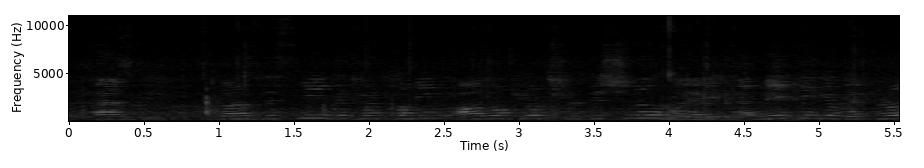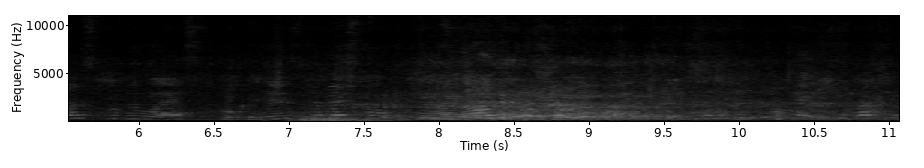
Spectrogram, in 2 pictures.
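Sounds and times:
audience chatter: 6.7s - 11.0s.

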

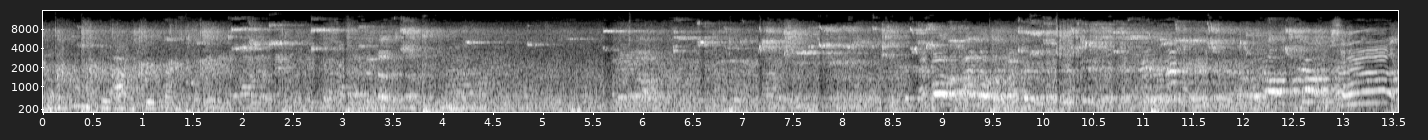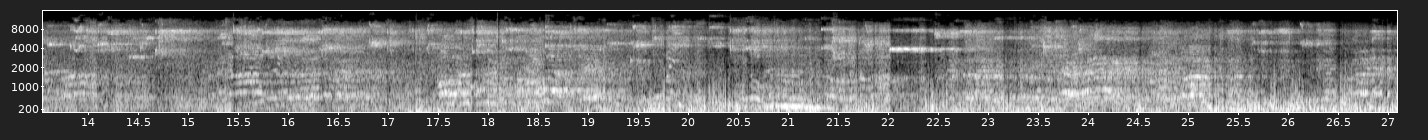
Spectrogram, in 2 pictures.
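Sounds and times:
sneakers squeaking: 1.4s - 12.9s, 13.5s - 24.1s, 25.6s - 26.4s
basketball bouncing: 17.2s - 18.3s.

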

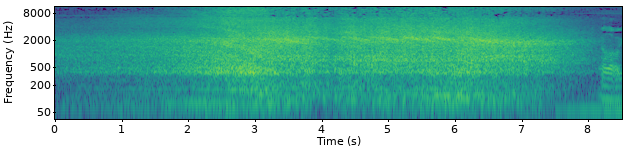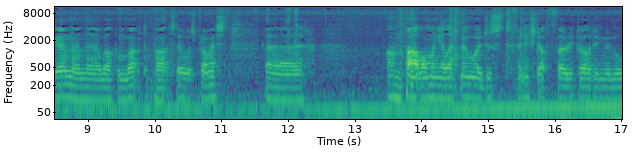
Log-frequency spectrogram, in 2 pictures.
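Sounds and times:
passenger train passing: 0.0s - 8.5s.

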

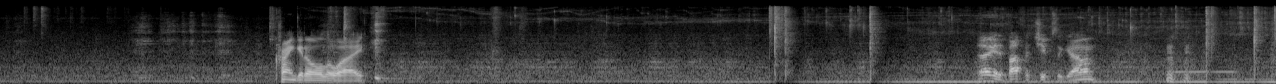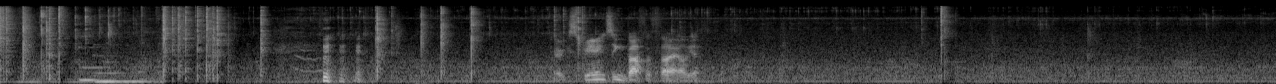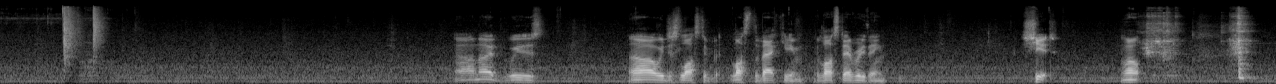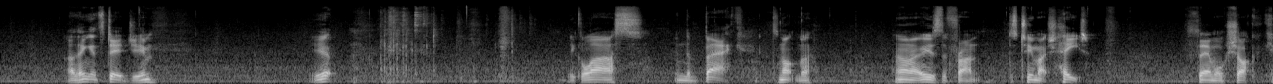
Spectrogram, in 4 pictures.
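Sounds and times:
low electrical hum: 0.0s - 51.0s
high-voltage arc crackling: 3.4s - 26.7s.

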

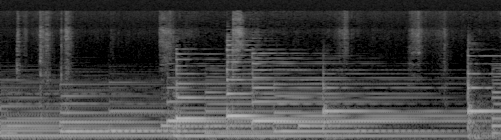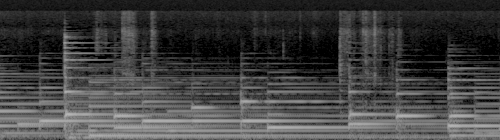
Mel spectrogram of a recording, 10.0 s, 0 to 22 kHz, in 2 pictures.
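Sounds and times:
soft piano music: 0.0s - 10.0s.

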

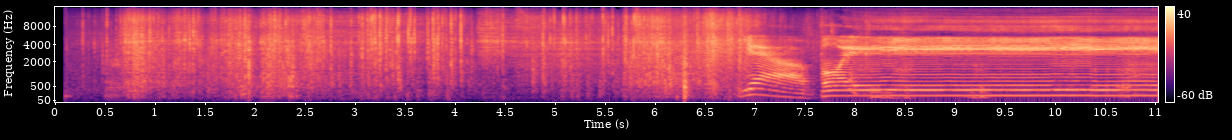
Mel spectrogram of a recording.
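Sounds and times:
foil balloon crinkling: 0.2s - 8.6s.

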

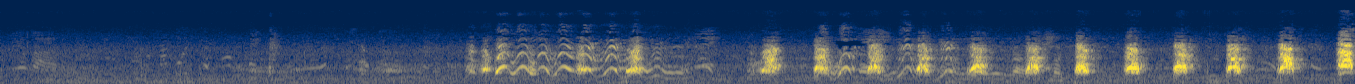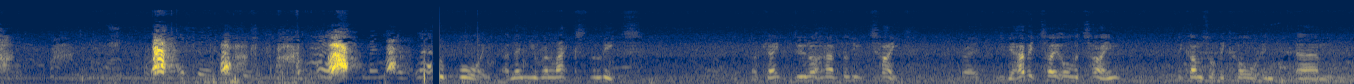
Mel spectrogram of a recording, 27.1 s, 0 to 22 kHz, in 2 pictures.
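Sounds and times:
dog barking: 4.6s - 6.8s, 7.5s - 13.7s, 15.0s - 17.6s.

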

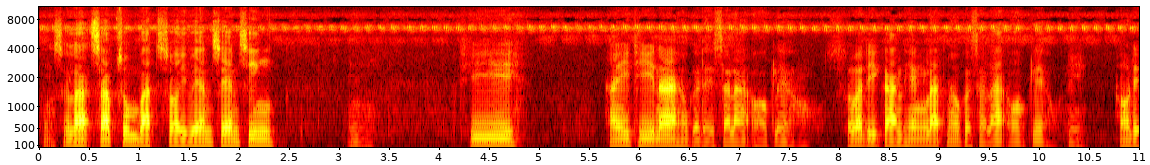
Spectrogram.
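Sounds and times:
crickets trilling: 0.0s - 11.0s
man speaking: 3.1s - 3.4s, 4.2s - 4.9s, 5.7s - 11.0s.

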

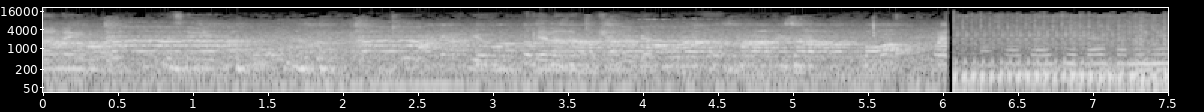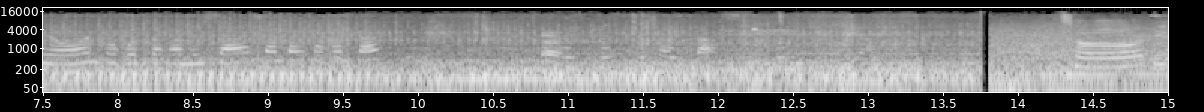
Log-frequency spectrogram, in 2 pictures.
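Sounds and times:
voices: 0.0s - 15.0s
small motorcycle engine running: 6.1s - 13.8s.

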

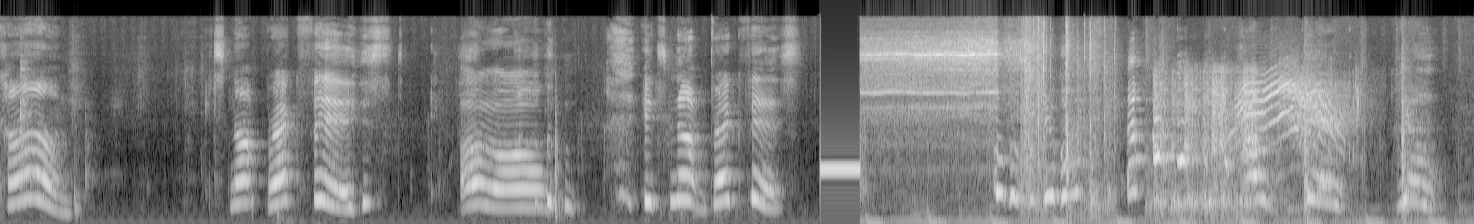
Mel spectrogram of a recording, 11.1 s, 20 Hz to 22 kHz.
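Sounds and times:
background music: 6.5s - 11.0s
children laughing and squealing: 7.4s - 10.2s
high wavering cry: 8.4s - 10.2s.

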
